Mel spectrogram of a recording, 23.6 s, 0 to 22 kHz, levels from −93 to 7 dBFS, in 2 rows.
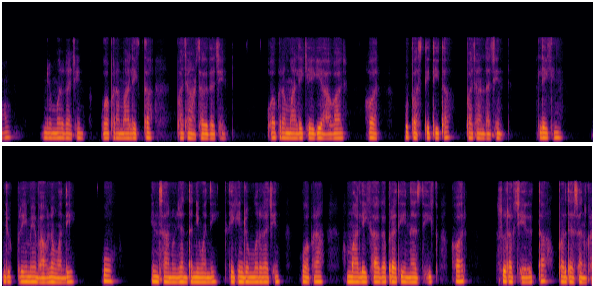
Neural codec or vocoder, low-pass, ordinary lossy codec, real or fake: none; none; none; real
